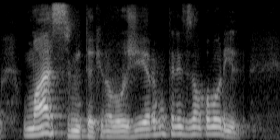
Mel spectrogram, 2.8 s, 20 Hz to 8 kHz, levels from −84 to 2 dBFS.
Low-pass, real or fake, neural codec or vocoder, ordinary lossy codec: 7.2 kHz; fake; codec, 16 kHz, 1 kbps, X-Codec, HuBERT features, trained on balanced general audio; none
